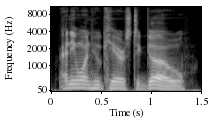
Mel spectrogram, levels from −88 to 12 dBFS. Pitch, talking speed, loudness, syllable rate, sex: 120 Hz, 240 wpm, -16 LUFS, 7.6 syllables/s, male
